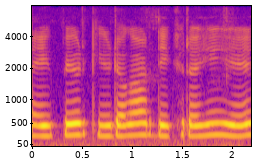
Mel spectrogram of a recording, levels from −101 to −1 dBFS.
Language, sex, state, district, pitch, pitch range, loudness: Hindi, female, Bihar, Vaishali, 230 Hz, 225-245 Hz, -12 LUFS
